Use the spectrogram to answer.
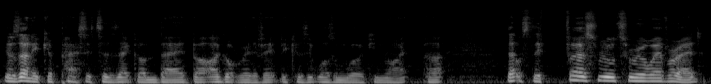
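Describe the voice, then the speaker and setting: An expressive middle-aged man with a lowish, darkish voice talks fairly quickly while hosting a vintage audio video. His hands-on chat is casual and unscripted. He rambles, thinks out loud, and often repeats himself.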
